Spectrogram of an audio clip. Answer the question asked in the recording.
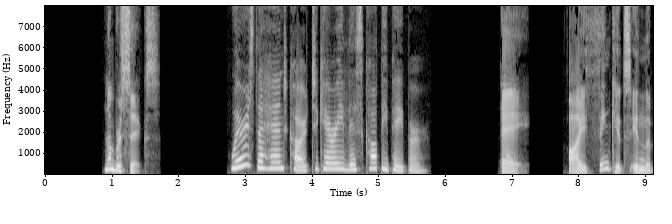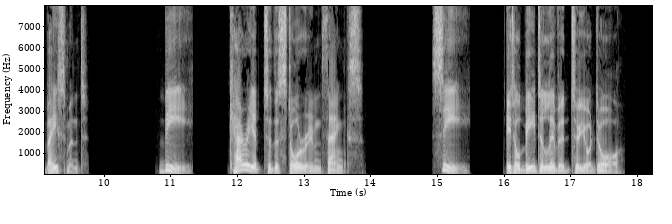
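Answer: A: I think it's in the basement.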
